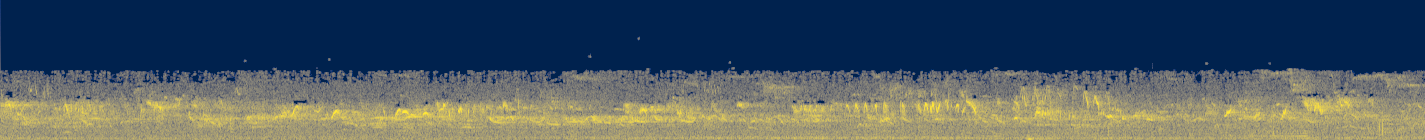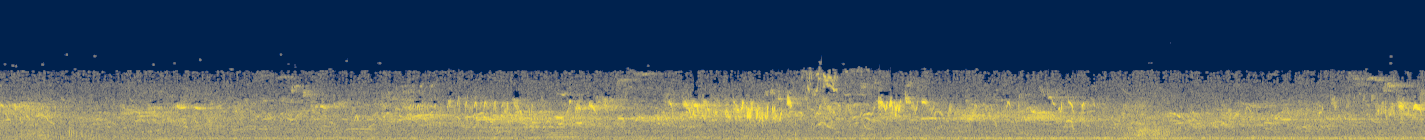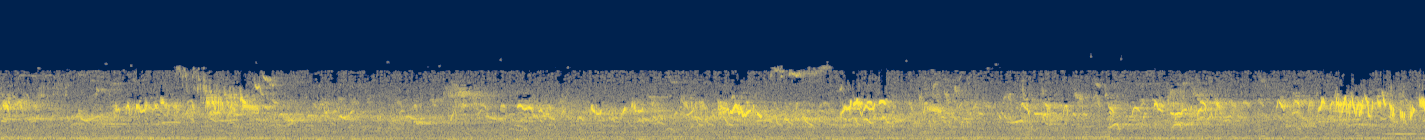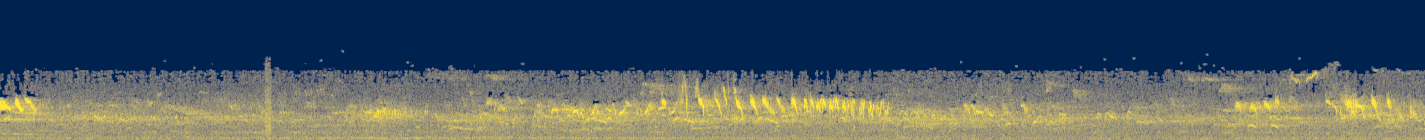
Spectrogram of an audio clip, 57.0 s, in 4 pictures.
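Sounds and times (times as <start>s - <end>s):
faint background noise: 0.0s - 57.0s
songbirds singing in chorus: 0.0s - 57.0s.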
